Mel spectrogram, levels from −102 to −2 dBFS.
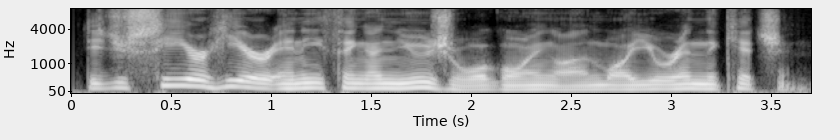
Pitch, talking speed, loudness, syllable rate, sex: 120 Hz, 245 wpm, -15 LUFS, 6.2 syllables/s, male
